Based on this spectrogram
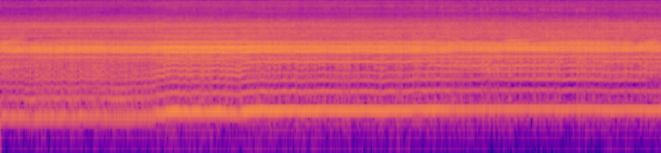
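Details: Vintage Traxxas nitro RC buggy engine on the bench: high, steady buzzing tone stepping up slightly then holding even; runs cleanly.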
